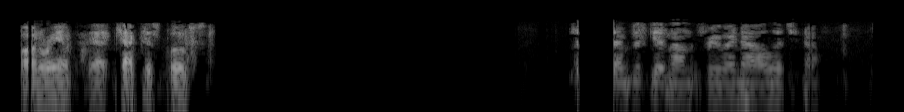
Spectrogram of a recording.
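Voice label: police dispatch, Scottsdale PD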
